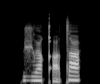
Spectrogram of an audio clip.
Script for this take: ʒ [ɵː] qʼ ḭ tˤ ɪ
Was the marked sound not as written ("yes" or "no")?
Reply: no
